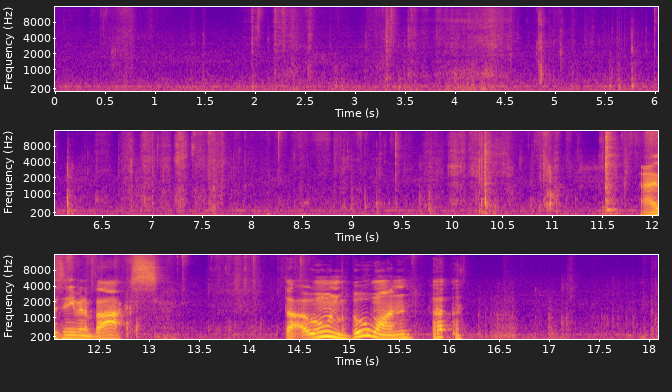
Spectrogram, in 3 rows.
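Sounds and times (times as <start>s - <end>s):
wrapping tearing and rustling: 0.4s - 14.6s.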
